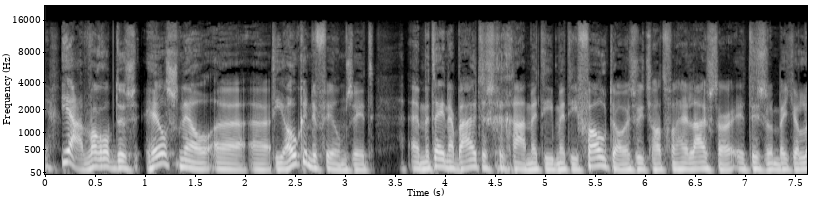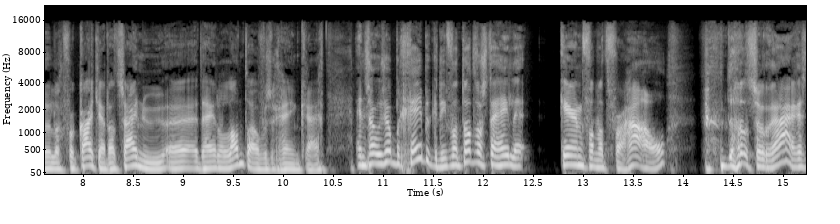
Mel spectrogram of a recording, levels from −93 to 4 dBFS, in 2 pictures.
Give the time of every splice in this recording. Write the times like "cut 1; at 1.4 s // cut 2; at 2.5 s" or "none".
cut 1; at 2.3 s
